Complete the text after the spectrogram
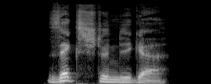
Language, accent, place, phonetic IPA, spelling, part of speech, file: German, Germany, Berlin, [ˈzɛksˌʃtʏndɪɡɐ], sechsstündiger, adjective, De-sechsstündiger.ogg
- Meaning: inflection of sechsstündig: 1. strong/mixed nominative masculine singular 2. strong genitive/dative feminine singular 3. strong genitive plural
